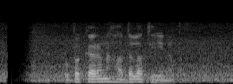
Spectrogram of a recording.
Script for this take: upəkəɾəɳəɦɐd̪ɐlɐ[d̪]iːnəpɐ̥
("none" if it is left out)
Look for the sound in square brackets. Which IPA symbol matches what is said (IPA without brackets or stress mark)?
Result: t̪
